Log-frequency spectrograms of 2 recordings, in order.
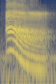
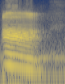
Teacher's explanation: it's very bright it's just above your hard palate which is the part of your mouth where you have all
